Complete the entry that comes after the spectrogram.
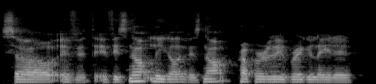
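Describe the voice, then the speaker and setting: A man with a Spanish accent at medium pitch, monotone and flat, at a moderate pace, on a very clean recording with a silent background. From Venezuela. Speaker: surrogacy podcaster and advocate. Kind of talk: podcast interview.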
